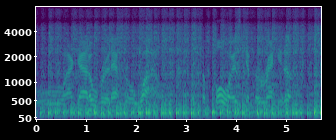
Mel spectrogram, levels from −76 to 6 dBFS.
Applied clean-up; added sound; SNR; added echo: none; Snare drum; -5 dB; none.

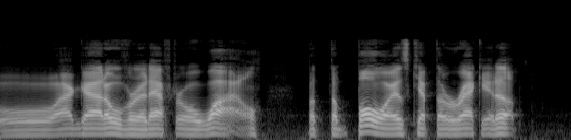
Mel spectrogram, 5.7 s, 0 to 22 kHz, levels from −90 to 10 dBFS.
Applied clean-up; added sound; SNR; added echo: none; none; none; none.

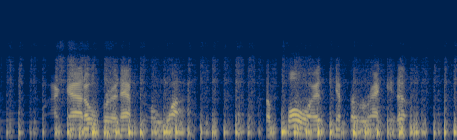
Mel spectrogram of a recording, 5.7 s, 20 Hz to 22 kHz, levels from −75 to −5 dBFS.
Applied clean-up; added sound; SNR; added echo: neural mask model RNNoise.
